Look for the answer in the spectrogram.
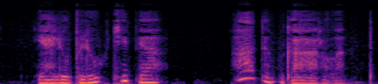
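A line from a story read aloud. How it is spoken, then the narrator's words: Tender whisper. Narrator (Russian): нежно прошептала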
